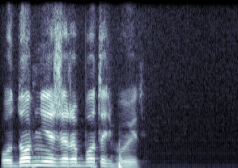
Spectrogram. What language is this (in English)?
Russian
